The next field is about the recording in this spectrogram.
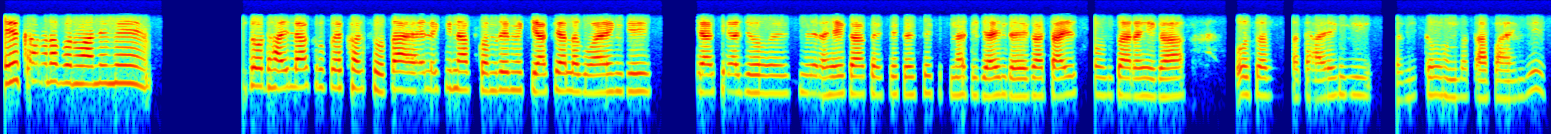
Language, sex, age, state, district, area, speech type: Hindi, female, 60+, Uttar Pradesh, Bhadohi, urban, conversation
